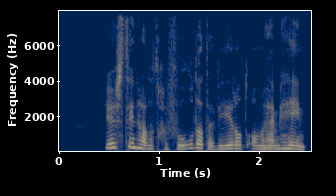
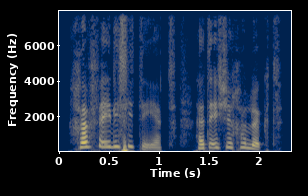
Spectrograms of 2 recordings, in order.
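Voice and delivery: high, mildly angry congratulations; angry call; 6 semitones higher, 4 dB louder than usual. A narrator's reading. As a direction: congratulate with a touch of anger. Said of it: "riep ze boos". (een tikje boos, hoog uitgeroepen)

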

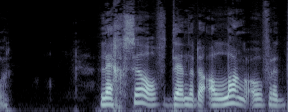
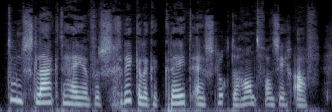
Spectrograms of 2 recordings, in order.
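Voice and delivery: ordinary delivery

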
